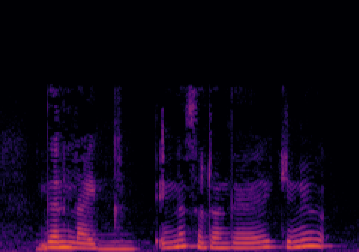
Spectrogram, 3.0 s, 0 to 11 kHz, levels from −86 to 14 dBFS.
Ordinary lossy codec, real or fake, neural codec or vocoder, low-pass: MP3, 32 kbps; fake; codec, 16 kHz, 4 kbps, X-Codec, HuBERT features, trained on balanced general audio; 7.2 kHz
